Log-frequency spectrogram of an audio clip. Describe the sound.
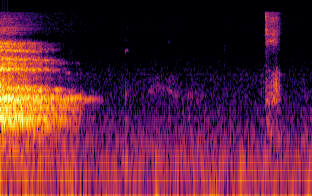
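A deep, slow exhalation during a guided meditation: a loud, airy breath that gradually fades over about a second into near silence, with a faint click later.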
